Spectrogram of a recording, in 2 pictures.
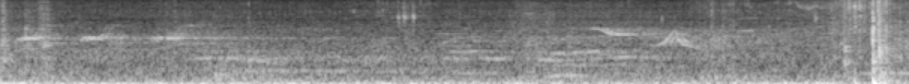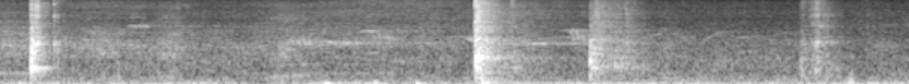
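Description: Outdoor background with a low rumble, a few faint high chirps, and several sharp clicks and knocks, the loudest about four and a half seconds in.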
